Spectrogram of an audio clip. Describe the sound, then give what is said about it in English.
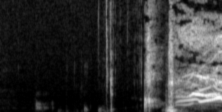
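A few faint mouth clicks lead into a sudden guttural throat burp, a short croaking gulp that trails off into a strained, rising squeaky tone. “That was like a throat burp.”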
